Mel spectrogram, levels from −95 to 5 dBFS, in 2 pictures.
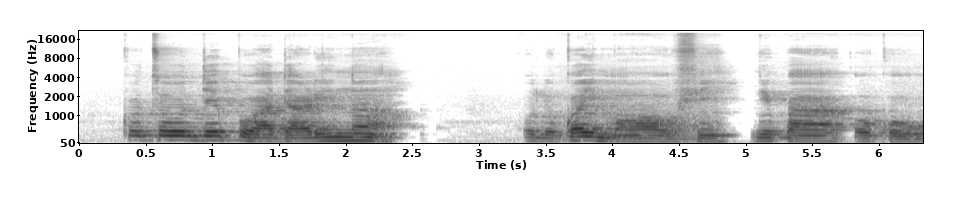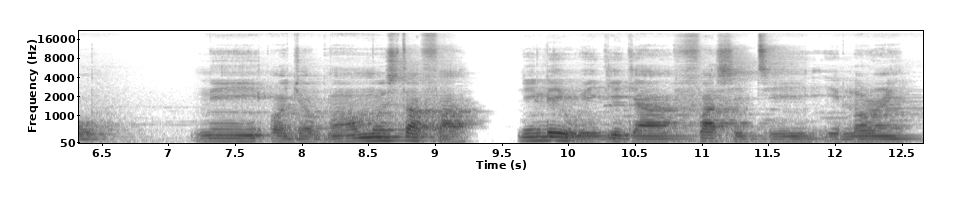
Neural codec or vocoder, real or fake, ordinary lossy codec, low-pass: none; real; none; none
